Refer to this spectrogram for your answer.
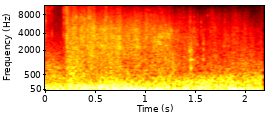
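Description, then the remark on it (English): A wooden bridge collapses under a person crossing it, its wooden slats falling, in a loud, sustained crash, a deep booming rumble with rough crackling texture that holds steady for about two seconds. No voices are heard. “Ninigi let out a whoop of joy, just as the bridge collapsed under him.”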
